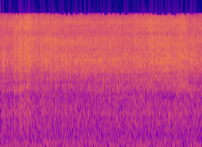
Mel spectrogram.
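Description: Sesame-crusted tuna pieces sizzling steadily in hot oil in a stainless frying pan as they sear.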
